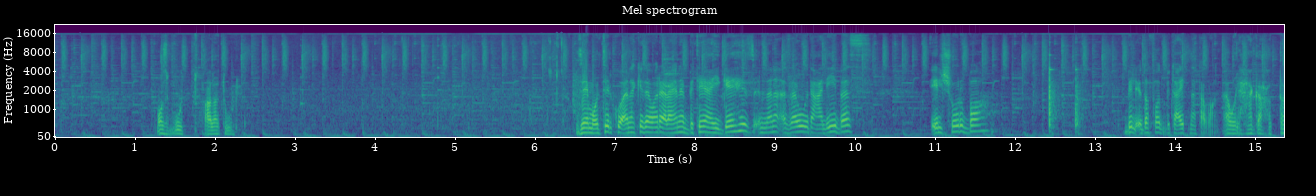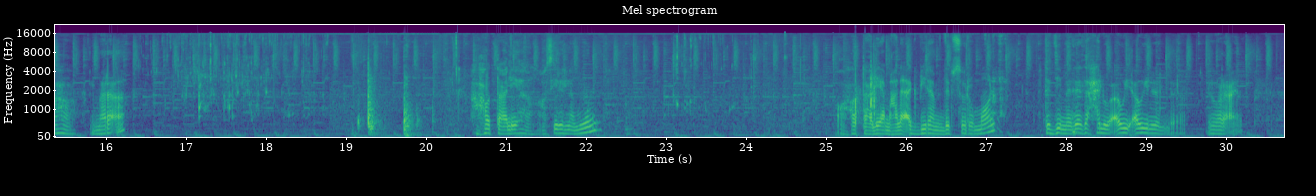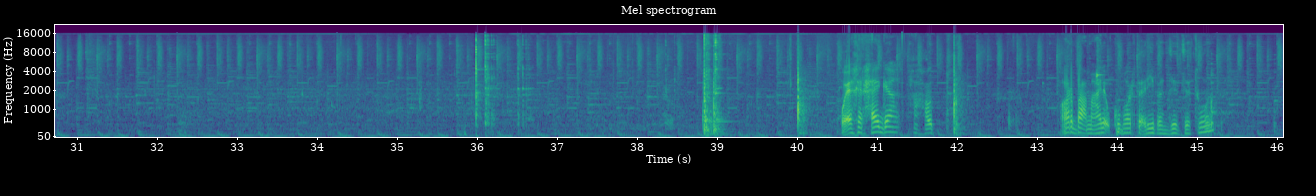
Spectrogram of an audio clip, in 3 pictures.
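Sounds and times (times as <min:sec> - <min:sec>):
background music: 0:00.0 - 0:46.0
broth pouring into a jug: 0:16.8 - 0:18.6.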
